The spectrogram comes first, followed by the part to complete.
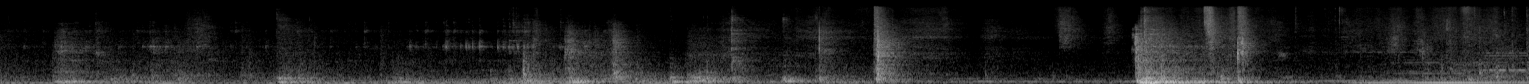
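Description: Scattered knocks and thuds of movement at a door, then a heavy door banging shut about eleven seconds in, the loudest sound.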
